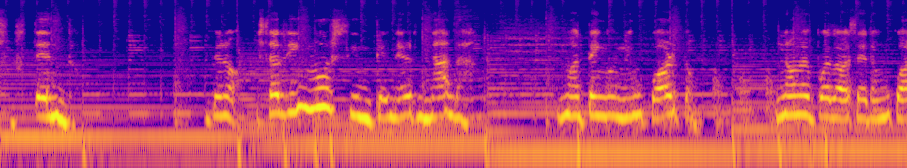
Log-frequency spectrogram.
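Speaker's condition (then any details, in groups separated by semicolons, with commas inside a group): Cerebral palsy from birth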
